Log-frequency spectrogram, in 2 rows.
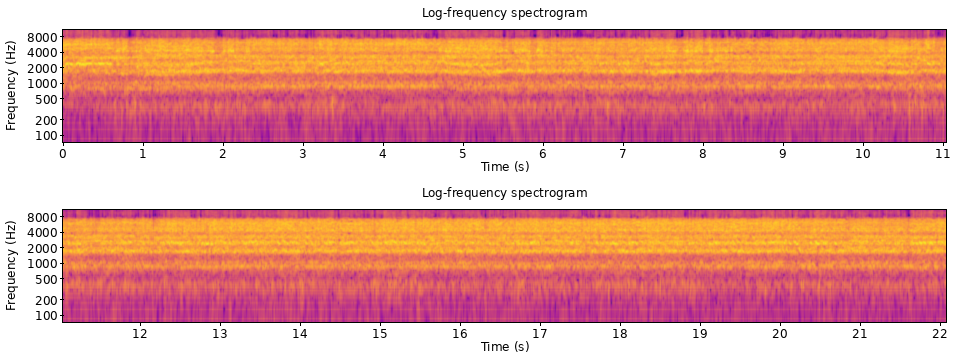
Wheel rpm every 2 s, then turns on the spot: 200, 240, 220, 230, 230, 230, 230, 230, 230, 230, 230.
none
